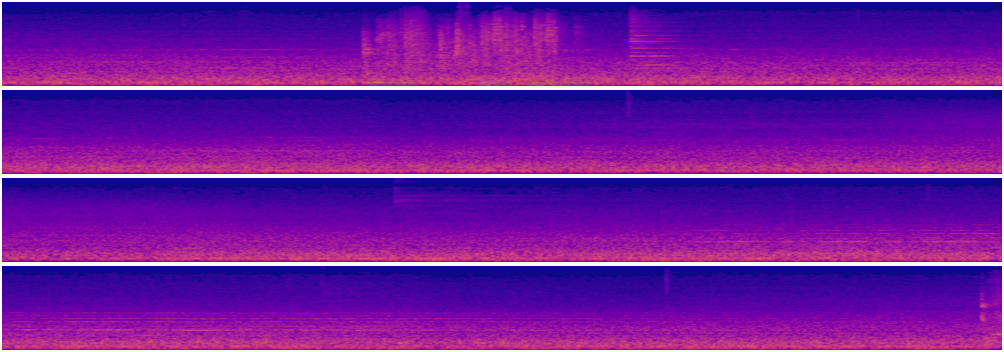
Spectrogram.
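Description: A large ship's engine hums steadily.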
